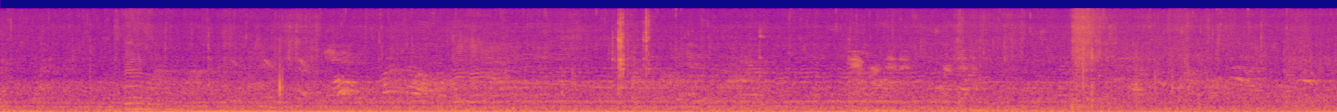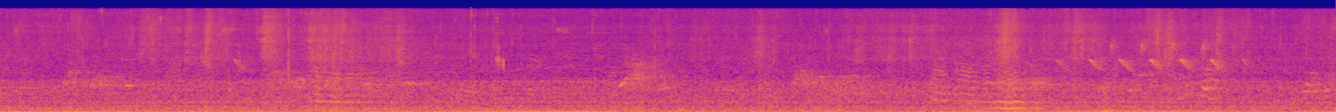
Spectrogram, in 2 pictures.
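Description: Faint, steady low hum of a honeybee colony in an open hive, subdued as the bees hush in the darkness of a solar eclipse.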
